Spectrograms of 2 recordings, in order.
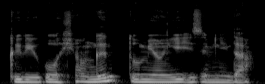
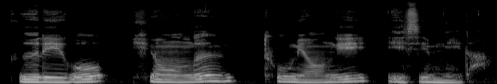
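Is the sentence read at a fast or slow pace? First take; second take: fast; slow. First: It is read at a normal, quicker pace. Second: It is read slowly and deliberately.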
